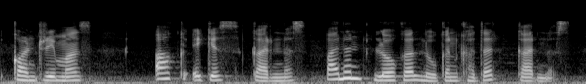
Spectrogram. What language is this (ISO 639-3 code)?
kas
